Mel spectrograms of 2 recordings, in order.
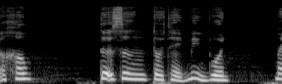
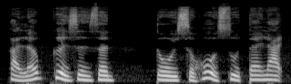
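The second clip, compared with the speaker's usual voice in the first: ordinary delivery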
